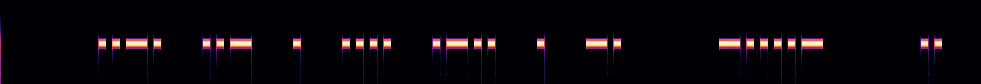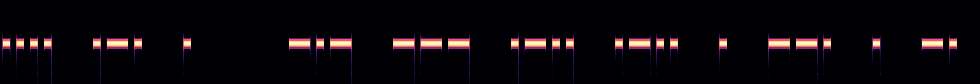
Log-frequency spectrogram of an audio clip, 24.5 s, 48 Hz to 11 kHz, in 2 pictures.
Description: Morse code, heard as a keyed tone, about 14 wpm, spaced as for 10 wpm, 680 Hz. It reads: FUEHLEN - IHRE KOLLEGEN
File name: Morsekurs / Witze / Witz 23. Dezember 2025 50 F70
